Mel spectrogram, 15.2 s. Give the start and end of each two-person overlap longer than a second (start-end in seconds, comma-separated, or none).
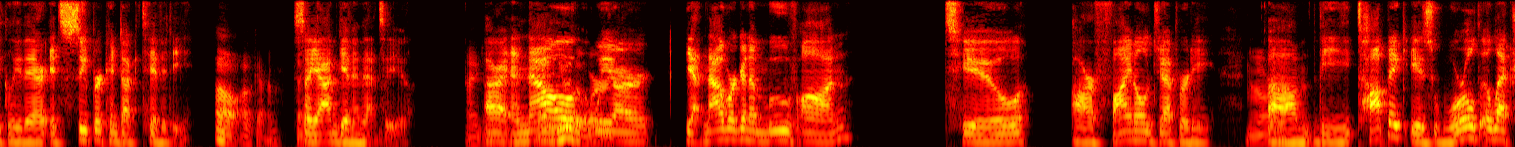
4.8-6.2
